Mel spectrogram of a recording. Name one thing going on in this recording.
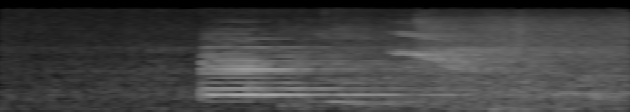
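An electronic start signal beeps loudly.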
